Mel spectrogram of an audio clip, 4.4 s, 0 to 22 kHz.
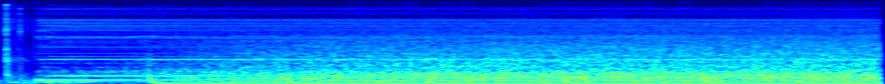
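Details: Electric radiator fans (SPAL) driven by a solid state relay at 80% duty cycle (slow speed) while PWM frequency is being tuned: steady low hum with faint pulsing beat, no grinding or rattle; normal fan running, humming attributed to frequency setting.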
